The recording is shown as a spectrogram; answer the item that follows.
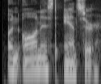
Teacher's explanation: The word honest begins with the letter H, but that H is silent, so honest actually opens with a vowel sound.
